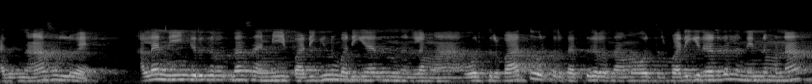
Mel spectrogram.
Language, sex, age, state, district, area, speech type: Tamil, female, 30-45, Tamil Nadu, Salem, rural, spontaneous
